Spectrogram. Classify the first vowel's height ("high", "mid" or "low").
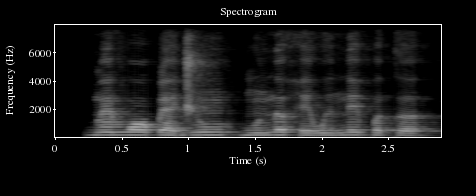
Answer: mid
